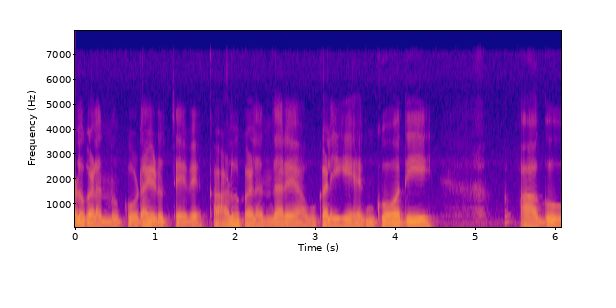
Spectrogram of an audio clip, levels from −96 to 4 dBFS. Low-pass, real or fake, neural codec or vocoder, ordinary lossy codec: 7.2 kHz; real; none; none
